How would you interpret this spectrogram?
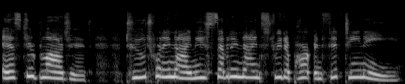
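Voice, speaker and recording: Lady doing prim ditzy radio schoolteacher, high voice, swoops all over. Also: lively intonation, a little fast, no echo, studio quality. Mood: breezy. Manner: flighty, proper. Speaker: actor in a radio play. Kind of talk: 1940s detective radio acting.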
